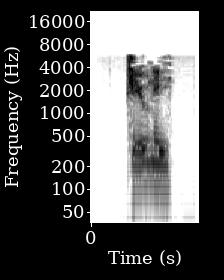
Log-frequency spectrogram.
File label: "puny", english; adjectives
